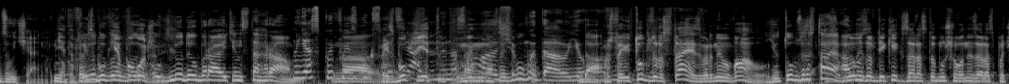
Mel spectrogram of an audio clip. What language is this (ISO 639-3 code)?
ukr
